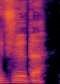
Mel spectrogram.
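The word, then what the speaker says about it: Wöber: And we listened to a pronunciation of it, and it seems to be Vuber.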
